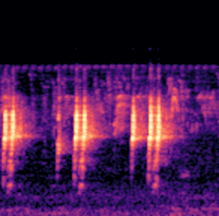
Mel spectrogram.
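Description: Common quail giving its liquid three-note 'wet-my-lips' call: a soft first note, then a sharp quick pair, repeated about once a second.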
